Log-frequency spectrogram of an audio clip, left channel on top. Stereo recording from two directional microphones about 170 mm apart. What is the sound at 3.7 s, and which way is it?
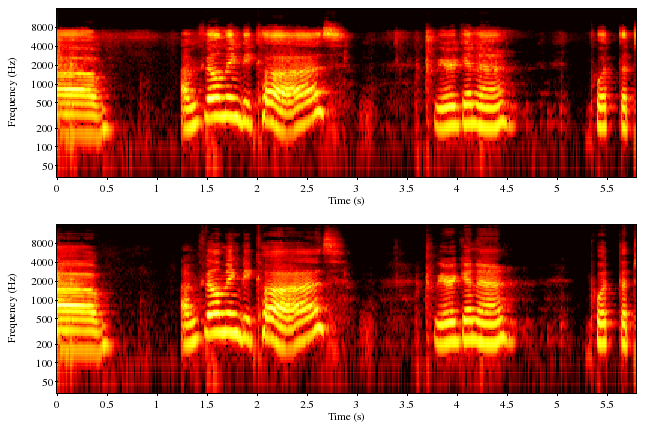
Speech, 15° right (ahead or behind).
